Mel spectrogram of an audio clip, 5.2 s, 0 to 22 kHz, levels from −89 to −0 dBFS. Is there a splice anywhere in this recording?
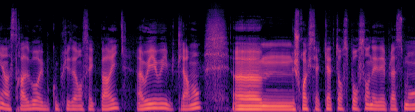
yes; 1 cut; at 1.6 s

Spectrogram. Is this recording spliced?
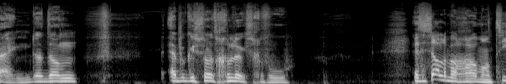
no; 0 cuts

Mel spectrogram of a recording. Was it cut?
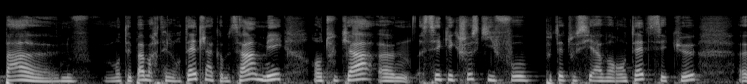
no; 0 cuts

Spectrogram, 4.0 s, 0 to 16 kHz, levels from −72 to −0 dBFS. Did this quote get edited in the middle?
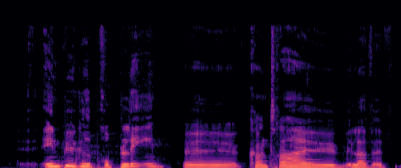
yes; 1 cut; at 1.7 s

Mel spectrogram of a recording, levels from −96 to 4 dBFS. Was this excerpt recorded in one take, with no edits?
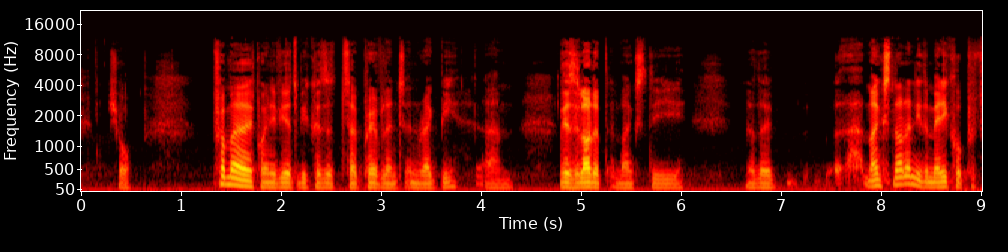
no; 6 cuts; at 1.3 s, 1.7 s, 2.2 s, 2.5 s, 4.8 s, 5.2 s

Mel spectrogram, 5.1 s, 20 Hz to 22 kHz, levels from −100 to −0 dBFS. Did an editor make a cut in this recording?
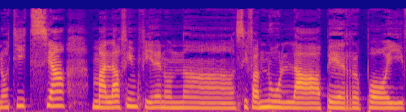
no; 0 cuts

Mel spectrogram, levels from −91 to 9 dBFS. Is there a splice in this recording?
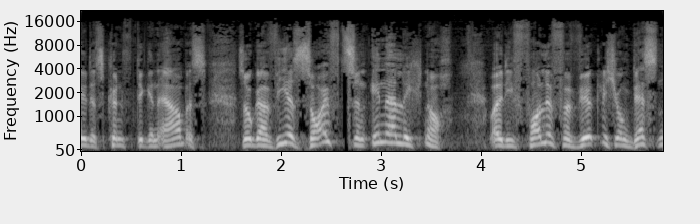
no; 0 cuts

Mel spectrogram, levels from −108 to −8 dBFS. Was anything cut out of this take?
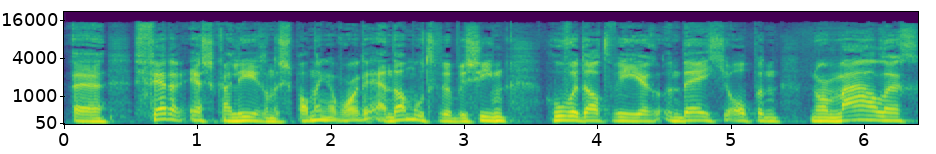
no; 0 cuts

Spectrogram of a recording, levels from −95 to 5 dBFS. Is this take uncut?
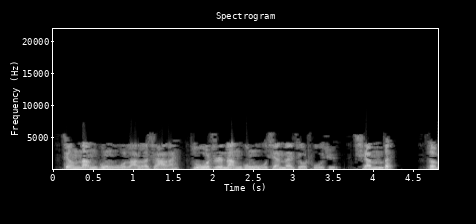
no; 2 cuts; at 1.7 s, 3.7 s

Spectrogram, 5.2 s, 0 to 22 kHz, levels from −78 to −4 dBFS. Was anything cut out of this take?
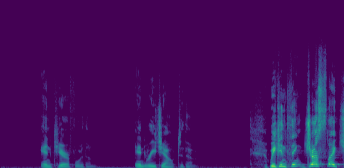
no; 0 cuts

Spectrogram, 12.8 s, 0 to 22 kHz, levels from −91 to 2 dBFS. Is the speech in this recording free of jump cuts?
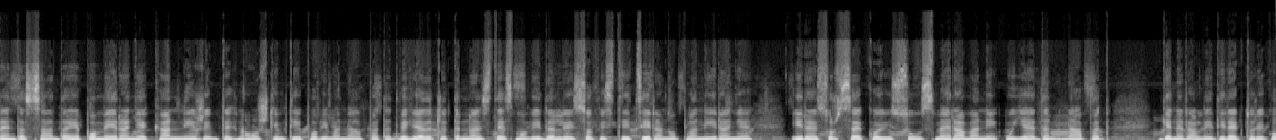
yes; 0 cuts

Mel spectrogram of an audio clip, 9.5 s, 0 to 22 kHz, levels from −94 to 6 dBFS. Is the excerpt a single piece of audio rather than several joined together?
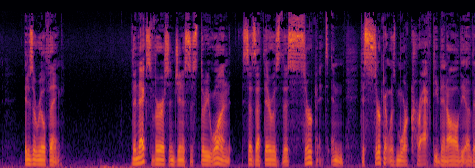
yes; 0 cuts

